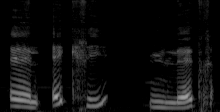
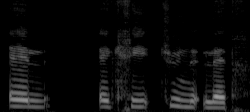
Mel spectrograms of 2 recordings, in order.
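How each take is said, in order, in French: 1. Aucun son t ne relie écrit à une. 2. Un son t relie écrit à une. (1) "on ne fait pas de liaison" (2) "On ne dit pas"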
